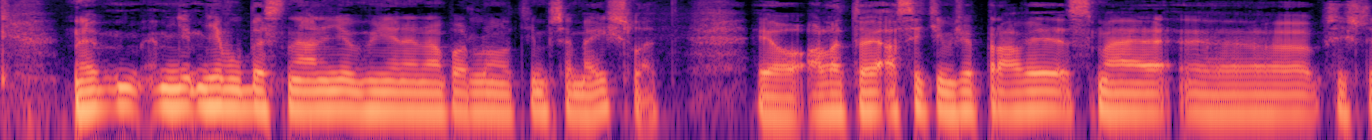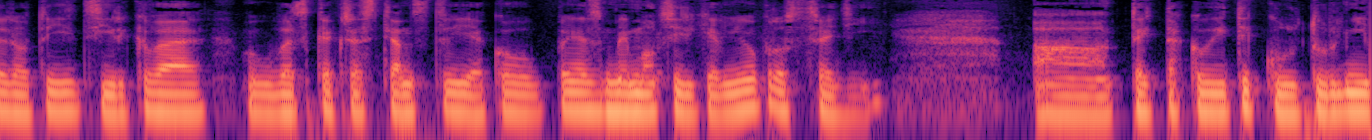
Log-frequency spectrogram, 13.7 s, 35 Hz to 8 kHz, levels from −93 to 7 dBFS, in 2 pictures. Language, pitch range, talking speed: Czech, 105-125 Hz, 165 wpm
